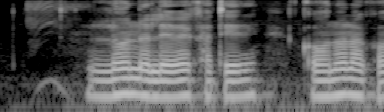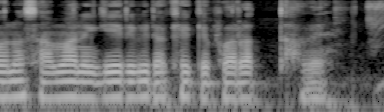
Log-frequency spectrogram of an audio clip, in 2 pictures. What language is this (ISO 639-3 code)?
bho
